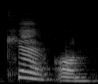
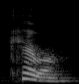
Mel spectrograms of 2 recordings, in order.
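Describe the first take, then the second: First: Charon spelled out, said as KAIR-on; Charon said slowly. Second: Charon echoed as KAIR-on; Charon repeated. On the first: Charon correcting Percy, Charon said carefully. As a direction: teach the name Charon. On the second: Percy repeating after Charon, Charon echoed. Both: A narrator's reading. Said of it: "Say it with me".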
